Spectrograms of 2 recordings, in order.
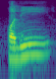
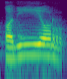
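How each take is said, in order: First: The r sound is left out entirely. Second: The r is thick and heavy, with full mouth. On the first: "قدير كده حذفها" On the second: "او ياتي بها مفخمه قدير"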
